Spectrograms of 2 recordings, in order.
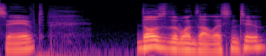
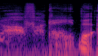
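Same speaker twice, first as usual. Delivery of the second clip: hungover whisper under the breath; 12 dB quieter than usual. Retold or imitated. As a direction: whisper it like you hope nobody hears. Hungover fan encounter, whispered.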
